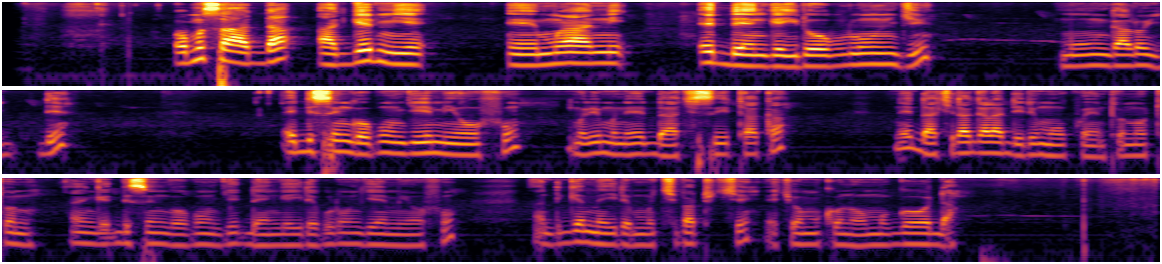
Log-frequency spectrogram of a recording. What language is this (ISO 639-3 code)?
xog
